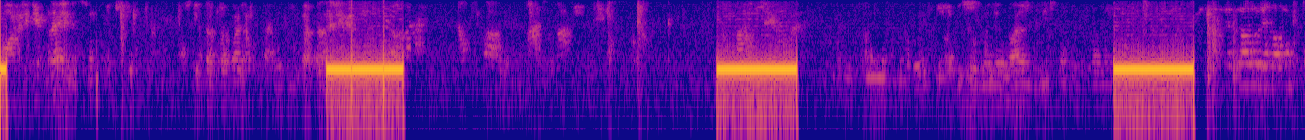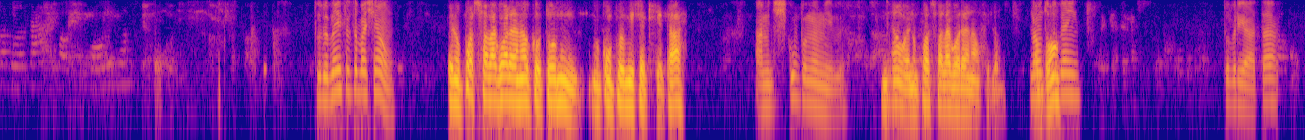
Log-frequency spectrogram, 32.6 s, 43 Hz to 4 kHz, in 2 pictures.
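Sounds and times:
ringback tone of an outgoing phone call: 0:04.1 - 0:05.0, 0:09.0 - 0:10.0, 0:13.9 - 0:14.9
speech: 0:20.4 - 0:25.0, 0:25.8 - 0:30.0, 0:31.6 - 0:32.4.

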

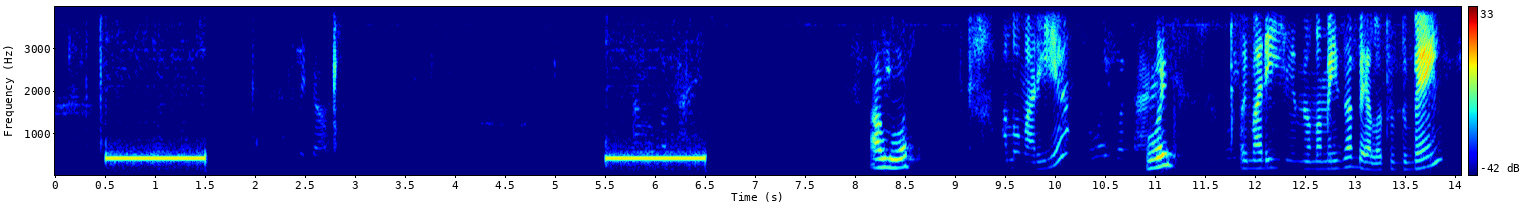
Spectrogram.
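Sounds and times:
ringing tone of an outgoing phone call: 0:00.5 - 0:01.6, 0:05.5 - 0:06.5
speech: 0:08.2 - 0:08.7, 0:09.7 - 0:10.2, 0:10.9 - 0:14.0.

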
